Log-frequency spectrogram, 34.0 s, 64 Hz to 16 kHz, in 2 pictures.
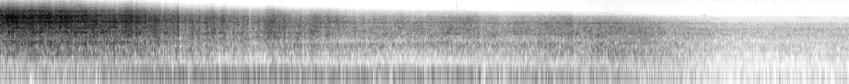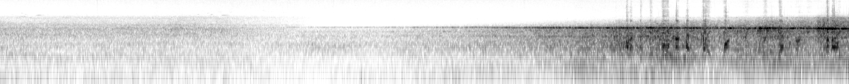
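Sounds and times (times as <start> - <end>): jet engines at takeoff: 0.0 - 33.9
high-pitched whine: 23.0 - 33.9.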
